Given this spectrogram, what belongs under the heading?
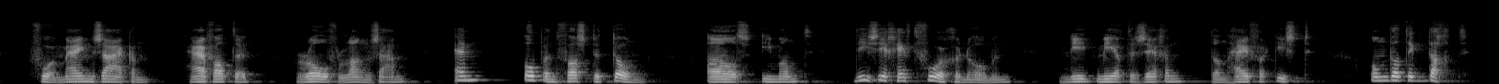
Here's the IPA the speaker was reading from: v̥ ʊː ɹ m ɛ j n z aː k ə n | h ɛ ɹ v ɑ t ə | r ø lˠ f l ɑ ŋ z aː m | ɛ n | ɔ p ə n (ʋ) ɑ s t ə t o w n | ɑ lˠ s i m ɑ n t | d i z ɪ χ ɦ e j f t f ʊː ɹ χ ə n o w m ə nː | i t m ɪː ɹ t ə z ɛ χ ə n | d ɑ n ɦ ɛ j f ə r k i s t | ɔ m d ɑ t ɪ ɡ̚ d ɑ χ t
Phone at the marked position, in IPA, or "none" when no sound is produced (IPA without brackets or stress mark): v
